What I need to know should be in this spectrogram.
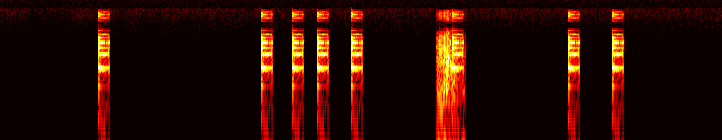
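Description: Bright chiming pings sound quickly one after another.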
